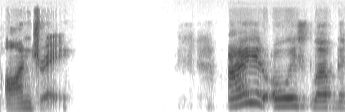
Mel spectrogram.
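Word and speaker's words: Андрей: Of course, in Russian, it's pronounced like Andrei. So, like most of the time we say Andre because we're thinking of like the French variation, which makes sense because,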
